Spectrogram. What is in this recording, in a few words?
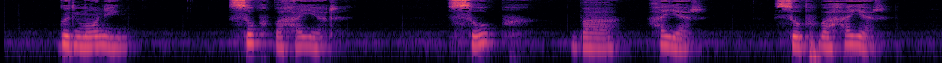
Good Morning, Tajik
